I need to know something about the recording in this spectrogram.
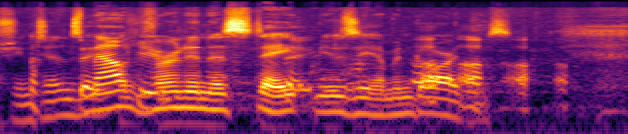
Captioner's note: laugh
